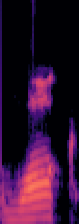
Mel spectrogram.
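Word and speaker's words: walk: इन the following word वॉक वॉक में कौन सा साउंड नहीं आया एल का साउंड नहीं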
